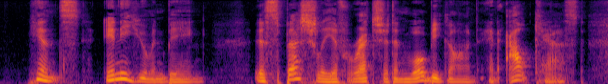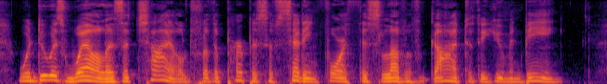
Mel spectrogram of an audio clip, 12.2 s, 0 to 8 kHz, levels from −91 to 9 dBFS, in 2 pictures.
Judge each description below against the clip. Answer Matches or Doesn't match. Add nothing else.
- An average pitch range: Matches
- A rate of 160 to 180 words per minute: Matches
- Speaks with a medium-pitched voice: Doesn't match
